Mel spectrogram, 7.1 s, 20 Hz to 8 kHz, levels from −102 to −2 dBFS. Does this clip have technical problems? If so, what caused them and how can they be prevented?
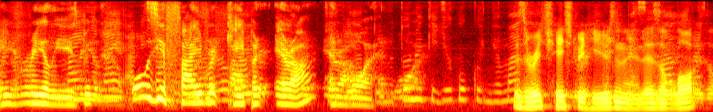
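Yes. Echo with no canceller runs through the whole clip. Every phrase returns about half a second later as a quieter and thinner copy, roughly 12 dB below the speech. The far end is playing the call on a loudspeaker. Its microphone picks that sound up and sends it back across the network. Nothing removes it. The call's microphone processing is audible as the missing content above 8 kHz and the missing lowest bass. To prevent the echo, enable acoustic echo cancellation at the far end or use a headset there.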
